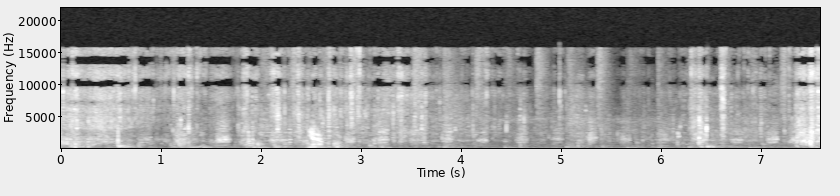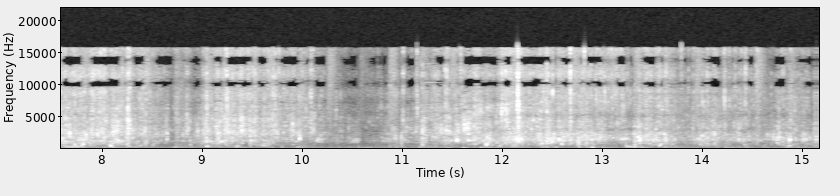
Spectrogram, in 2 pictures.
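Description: A dog vocalizing excitedly as it wades in after a hooked fish, with water splashing in bursts as the fish thrashes at the landing net.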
